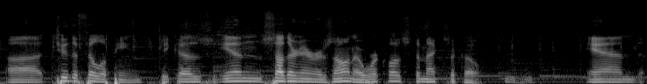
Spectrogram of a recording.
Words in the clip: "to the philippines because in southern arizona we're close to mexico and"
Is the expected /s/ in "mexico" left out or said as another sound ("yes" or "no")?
no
